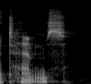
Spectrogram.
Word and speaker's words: Thames: I think minor correction, pronunciation is the Thames. – Is it the Thames? – The river you're talking about. They go with the French pronunciation, I believe.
